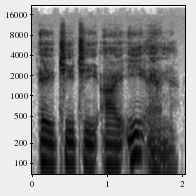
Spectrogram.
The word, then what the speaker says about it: Attien: I have preferred the form found on his tombstone, Attien, because it indicates both the pronunciation and the derivation, for it is not Indian, but the French Etienne, or Stephen. End note.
